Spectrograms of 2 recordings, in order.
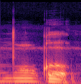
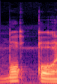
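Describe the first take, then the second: First: The middle consonant links on as a soft g. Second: The middle consonant is a held, hard k. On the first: The speaker calls it right. "tapi mogo" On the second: The speaker calls it wrong. "bukan moko"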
